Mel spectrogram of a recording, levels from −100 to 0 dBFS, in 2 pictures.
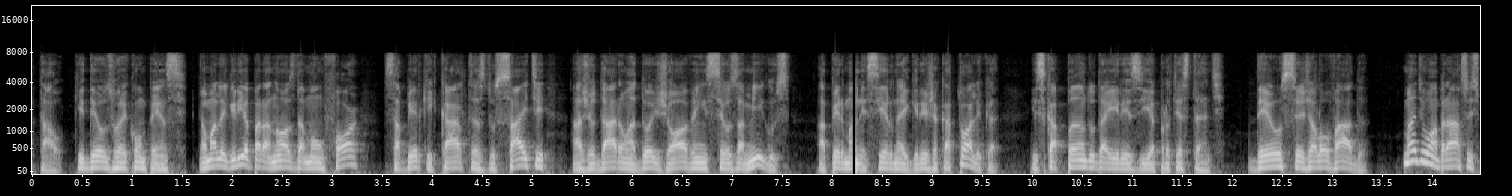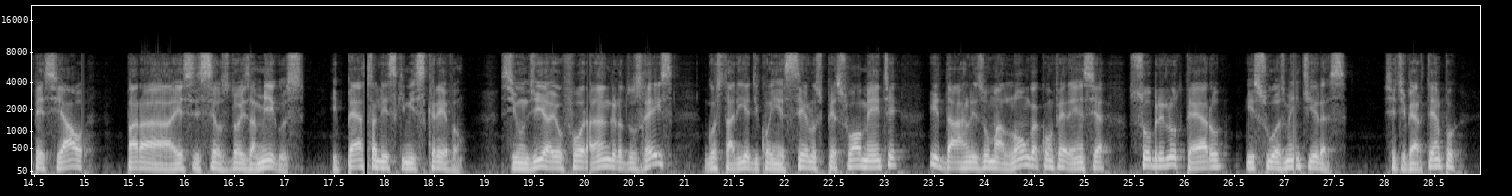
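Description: Packet loss on an ADPCM call breaks up this speech five times: at 8.20–8.27 s, 14.98–15.01 s, 17.80–17.94 s, 20.04–20.06 s and 27.10–27.13 s, losing about 40, 20, 40, 20 and 20 ms of audio, roughly one or two packets each. Each dropout is a hard-edged silent hole. Afterwards the decoder's adaptive predictor and step size no longer match the sender's, so the speech returns with brief, slight distortion before settling. The wideband G.722 path stays clear up to about 7 kHz.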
